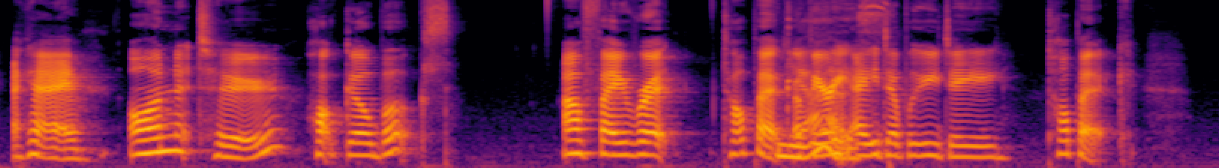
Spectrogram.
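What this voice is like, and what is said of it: Faux British accent. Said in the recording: “my faux British accent”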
